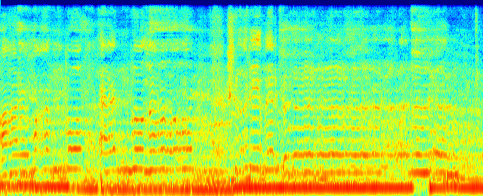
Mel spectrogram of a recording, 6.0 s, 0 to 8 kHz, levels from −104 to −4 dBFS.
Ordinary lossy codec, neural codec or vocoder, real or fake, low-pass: none; codec, 24 kHz, 3.1 kbps, DualCodec; fake; 7.2 kHz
